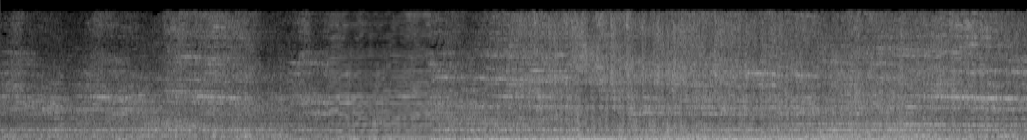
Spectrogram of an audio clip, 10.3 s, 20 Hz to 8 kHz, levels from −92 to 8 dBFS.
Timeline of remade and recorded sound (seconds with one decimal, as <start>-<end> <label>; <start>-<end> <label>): 0.0-3.3 recorded; 3.3-4.3 remade; 4.3-10.3 recorded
